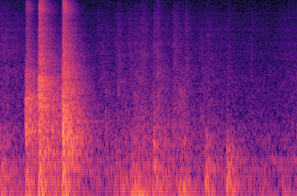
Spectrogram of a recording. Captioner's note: knocks again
